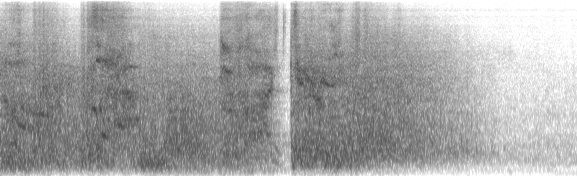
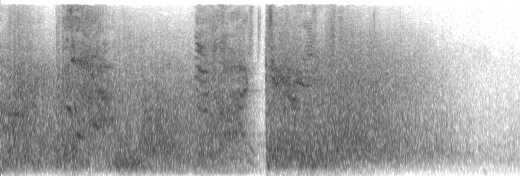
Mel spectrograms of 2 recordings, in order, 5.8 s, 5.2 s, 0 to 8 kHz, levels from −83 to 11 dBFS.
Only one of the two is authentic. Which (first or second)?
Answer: second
